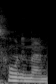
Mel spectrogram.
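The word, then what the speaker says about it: Horniman: So you've got God's Own Junkyard left, the National Gallery, I think, and the Horny Man Museum. Am I saying it right? Horny Man.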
